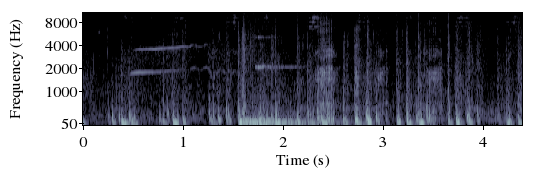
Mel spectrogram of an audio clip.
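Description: Horse hooves clip-clop at a steady walking pace in Red Dead Redemption 2, close and clear, with a horse whinny and faint background game ambience.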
